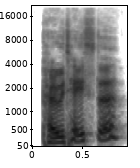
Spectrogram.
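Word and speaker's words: poetaster: how you pronounce it spelt p-o-e-t-a-s-t-e-r which basically means a poet and i think ah really good a person who writes inferior poetry i love that i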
